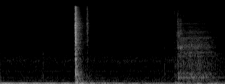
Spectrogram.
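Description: A sharp click of a computer key or mouse button about three-quarters of a second in, with a faint second tick just after, advancing the lecture slide; a short breath follows near the end.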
